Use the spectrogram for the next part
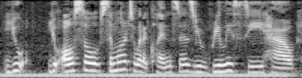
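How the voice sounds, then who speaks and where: A woman from Sri Lanka, a guest on a talk show, explaining her fitness routine and skincare products in an earnest, measured way. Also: medium pitch, background noise. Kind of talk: casual talk-show chat.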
